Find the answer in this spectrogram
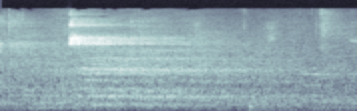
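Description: Basketball gym ambience: voices talking across the hall and a basketball bouncing on the wooden court, with a short high squeak about half a second in.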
